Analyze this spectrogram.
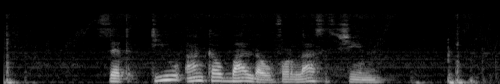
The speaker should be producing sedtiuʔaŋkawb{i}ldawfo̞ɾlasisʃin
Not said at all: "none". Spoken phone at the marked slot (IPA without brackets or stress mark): a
